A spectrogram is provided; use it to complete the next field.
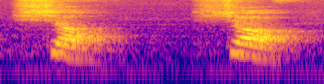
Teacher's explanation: यह जीभ जो है हमारे तालु को टच करता है, ऐसे उठता है और हमारे तालु को टच करता है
